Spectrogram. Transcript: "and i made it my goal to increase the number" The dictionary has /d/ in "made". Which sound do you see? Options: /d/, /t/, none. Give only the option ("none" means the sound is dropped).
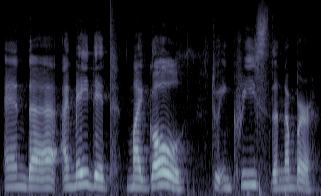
/d/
